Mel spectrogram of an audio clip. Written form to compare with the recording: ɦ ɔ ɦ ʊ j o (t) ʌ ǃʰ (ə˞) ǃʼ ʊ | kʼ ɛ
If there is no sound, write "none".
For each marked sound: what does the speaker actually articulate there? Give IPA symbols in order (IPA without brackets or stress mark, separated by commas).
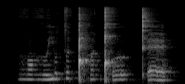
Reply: t, ʌ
